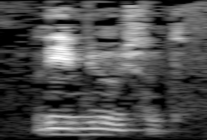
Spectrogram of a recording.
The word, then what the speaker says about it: Liam Nugent: Liam Nugent.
